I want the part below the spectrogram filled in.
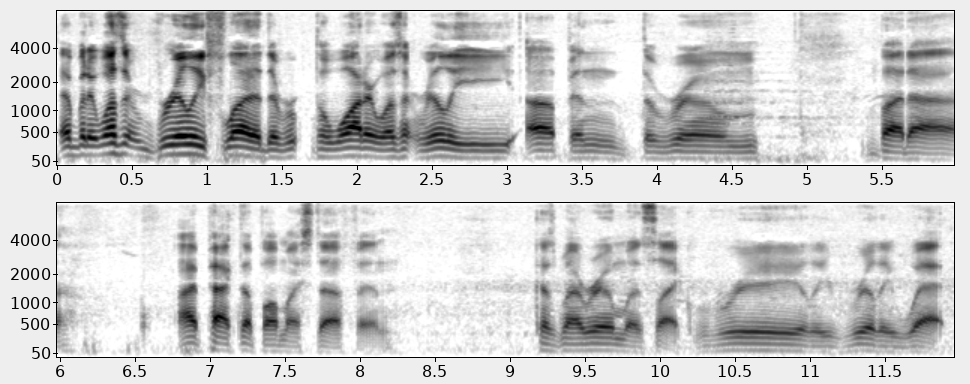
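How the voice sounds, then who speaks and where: A man's voice: low voice, a little slow, dark tone, slight background noise. A man livestreaming outdoors from a phone with an ear-worn mic, chatting casually, rambling, and greeting viewers by name. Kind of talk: casual live-stream chat. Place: outdoors at a garden cafe.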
